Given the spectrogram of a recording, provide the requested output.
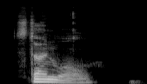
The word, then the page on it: stonewall: Australian English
